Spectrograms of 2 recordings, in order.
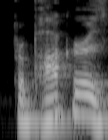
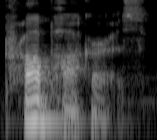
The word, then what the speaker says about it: Prabhakara: Prabhakara's views become important for a whole set of philosophers who follow him, and they become called Prabhakaras, with the first A, pronounced in a long way, Prabhakara.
